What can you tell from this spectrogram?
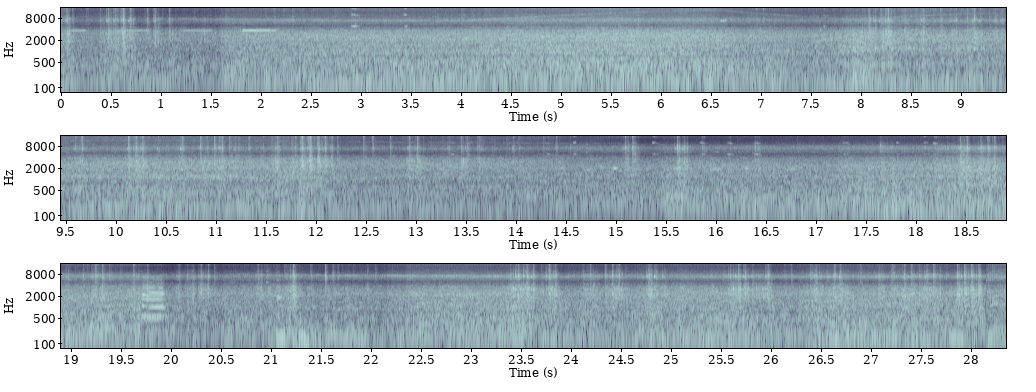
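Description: Vehicle engine and tyre noise heard from inside the cabin while driving, steady throughout, with a brief horn beep about twenty seconds in.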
